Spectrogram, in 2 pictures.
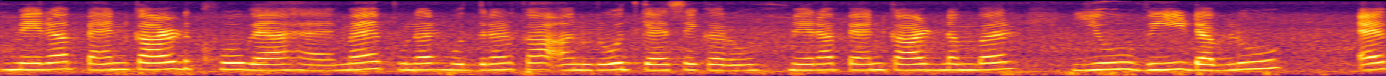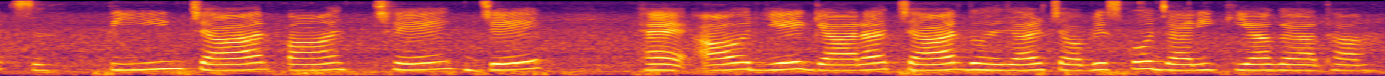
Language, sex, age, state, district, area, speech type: Hindi, female, 45-60, Uttar Pradesh, Ayodhya, rural, read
